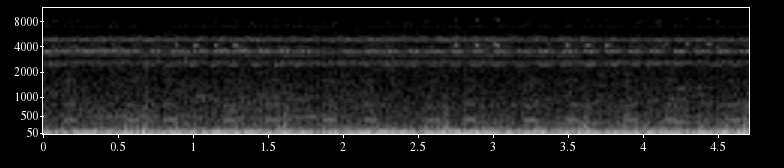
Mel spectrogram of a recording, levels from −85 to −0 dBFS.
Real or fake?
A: real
